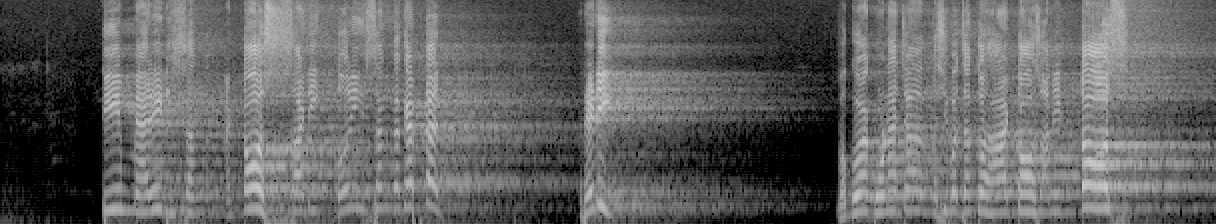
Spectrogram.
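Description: A man speaks loudly, with a strong echo.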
